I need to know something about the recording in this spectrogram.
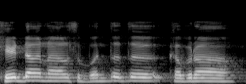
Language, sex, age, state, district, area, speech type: Punjabi, male, 45-60, Punjab, Faridkot, urban, spontaneous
